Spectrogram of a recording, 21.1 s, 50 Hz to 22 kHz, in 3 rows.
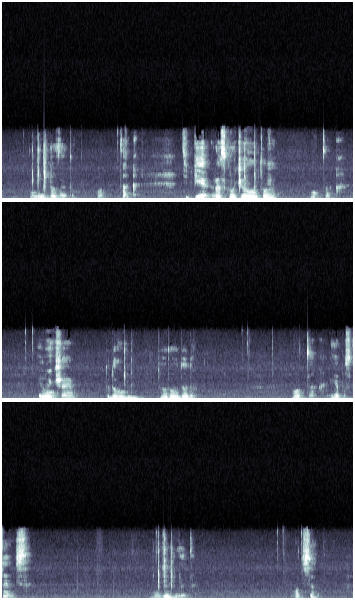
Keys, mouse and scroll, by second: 2.8-4.7 middle drag, 4.7 r, 12.4-15.4 middle drag, 17.2 g, 20.0 click, 20.5-21.0 middle drag.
